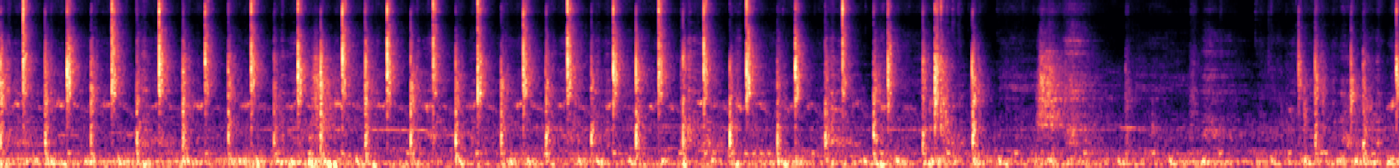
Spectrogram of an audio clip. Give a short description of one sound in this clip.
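A jump rope whips and slaps the ground in a fast, steady rhythm.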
